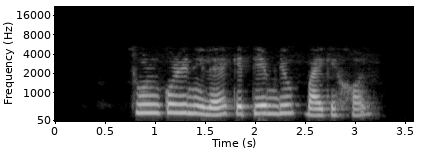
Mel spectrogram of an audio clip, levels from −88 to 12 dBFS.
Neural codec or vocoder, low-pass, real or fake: none; 5.4 kHz; real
